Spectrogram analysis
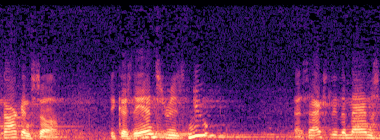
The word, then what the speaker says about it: Knoop: Because the answer is Knoop. That's actually the man's name, Warner Knoop. It's spelled K-N-O-O-P.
